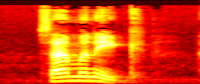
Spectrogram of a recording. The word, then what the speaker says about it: San Monique: San Monique, an island in the Caribbean, it says.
